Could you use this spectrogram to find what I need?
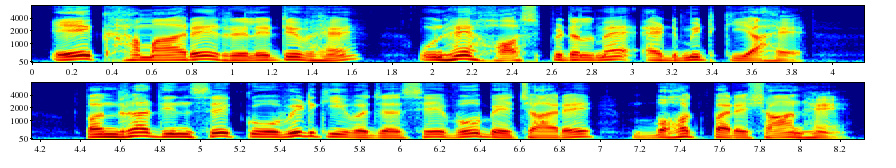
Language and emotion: Urdu, neutral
